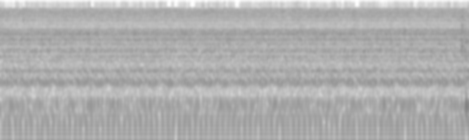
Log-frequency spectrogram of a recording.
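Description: A lab spinner used for cell morphology work runs at its programmed spin speed, giving a steady, even motor hum and whir with no change throughout.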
